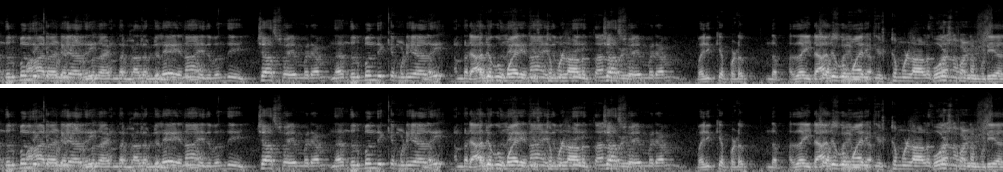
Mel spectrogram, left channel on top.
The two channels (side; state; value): both; identical; correlation 1.00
